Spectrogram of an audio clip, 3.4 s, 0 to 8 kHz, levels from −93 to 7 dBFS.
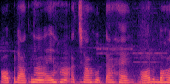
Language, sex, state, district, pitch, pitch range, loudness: Hindi, female, Bihar, Muzaffarpur, 215 Hz, 205-220 Hz, -29 LUFS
